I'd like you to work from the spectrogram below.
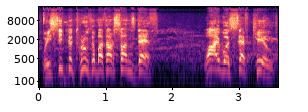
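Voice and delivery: demanding shout. Acted. Demanding answers from Abbas in hall.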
